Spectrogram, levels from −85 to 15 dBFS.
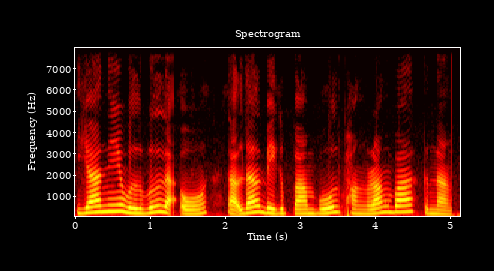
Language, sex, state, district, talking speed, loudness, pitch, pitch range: Garo, female, Meghalaya, West Garo Hills, 70 wpm, -14 LUFS, 220 Hz, 200-260 Hz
